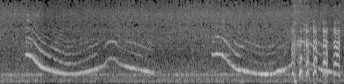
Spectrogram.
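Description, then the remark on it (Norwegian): A woman's voice imitates a dolphin with two long, swooping cries that dip and rise in pitch, then ends in a burst of quick squeaky chirps, all over a steady hiss of running shower water. “Jeg synes det høres ut som hun roper til de andre delfinene eller noe sånt.”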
